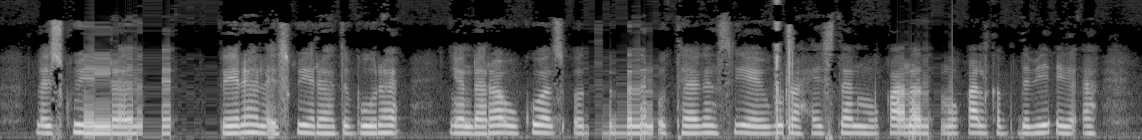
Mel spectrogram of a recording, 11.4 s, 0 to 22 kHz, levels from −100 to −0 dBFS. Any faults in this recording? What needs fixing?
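The speech was likely decoded and re-encoded around seven times through MP3 at 64 kbit/s. Each pass quantised again on a shifted frame grid, so noise and spectral gaps stacked up. The result, generation loss, runs through the whole clip: the speech sounds swirly, hollow and smeared, worse than a single 64 kbit/s encode would, and consonant onsets are softened. To prevent it, keep an uncompressed master and encode to MP3 only once, at the end.

Playback likely received new audio too rarely, and the software covered the gaps by looping the most recent short buffer while most of the real audio was skipped. This gives robotic sound from repeated short buffers: a rigid, metallic 100 Hz buzz that follows the speech only loosely. The 100 Hz rate fits a buffer of about 10 ms. It occurs at 0.84–2.17 s, at 5.83–6.60 s (ending just before "u tagaan"), and at 8.97–9.52 s. Larger jitter buffers and steadier audio delivery would keep the buffer from running dry.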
